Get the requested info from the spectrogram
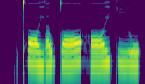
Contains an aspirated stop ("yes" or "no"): yes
